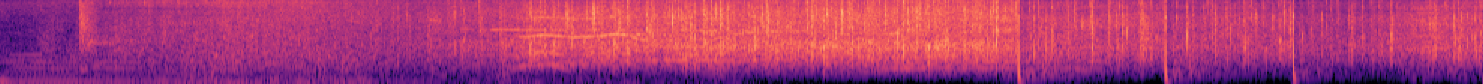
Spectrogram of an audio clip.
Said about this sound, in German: Ja, liebe Microchurches, liebe Locations, liebe Leute vor Ort und online, lasst sie uns mit einem großen Applaus auf unserer Bühne begrüßen.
